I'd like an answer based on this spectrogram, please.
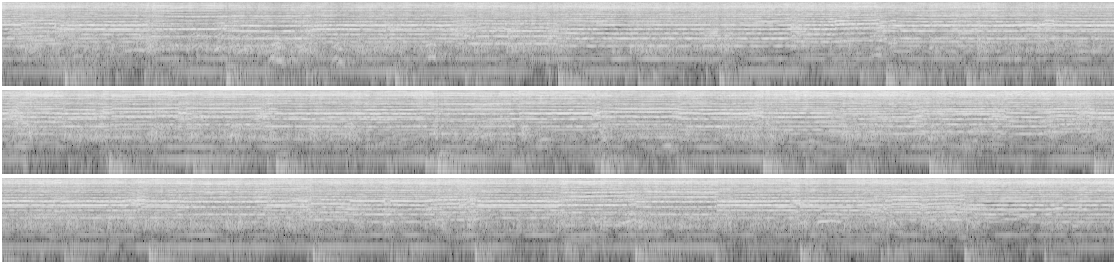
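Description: Pipe and drum band playing on the march: bagpipes with their drones held steady under the chanter melody, over a steady drumbeat.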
